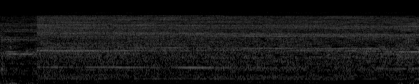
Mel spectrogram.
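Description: Battery-powered electric model helicopter running steadily, a motor-and-rotor whine of a few steady tones over a hiss that picks up about half a second in.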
